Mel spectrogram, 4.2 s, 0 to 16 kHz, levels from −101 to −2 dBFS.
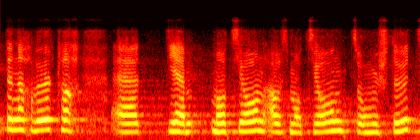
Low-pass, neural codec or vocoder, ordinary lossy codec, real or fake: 7.2 kHz; none; Opus, 16 kbps; real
